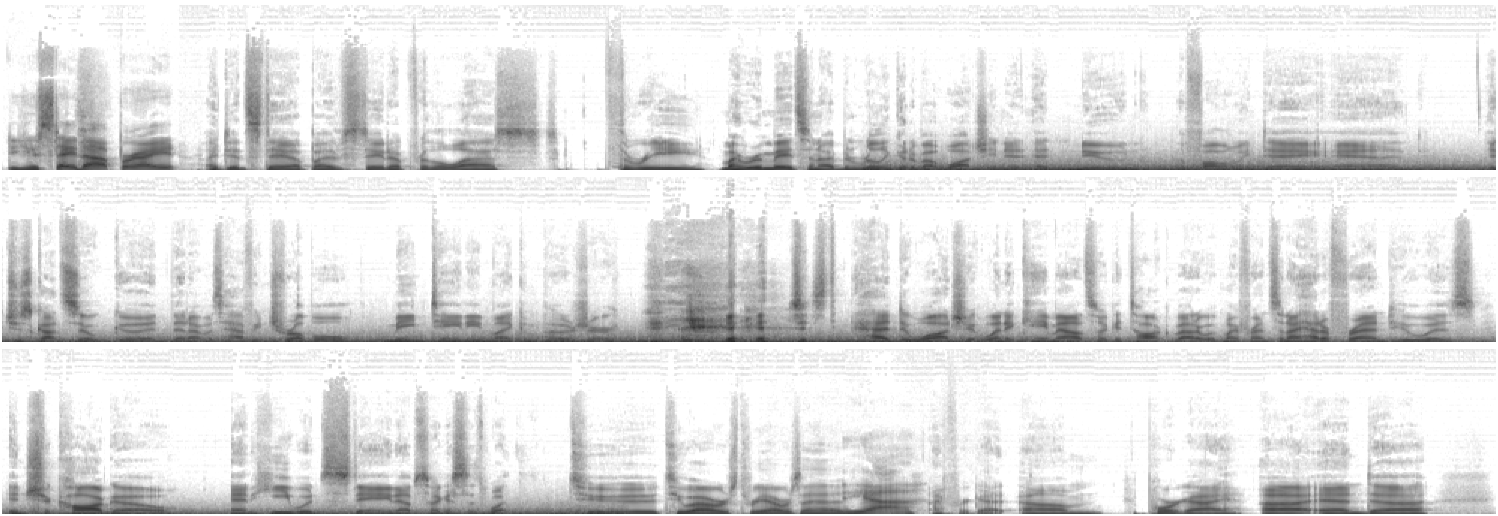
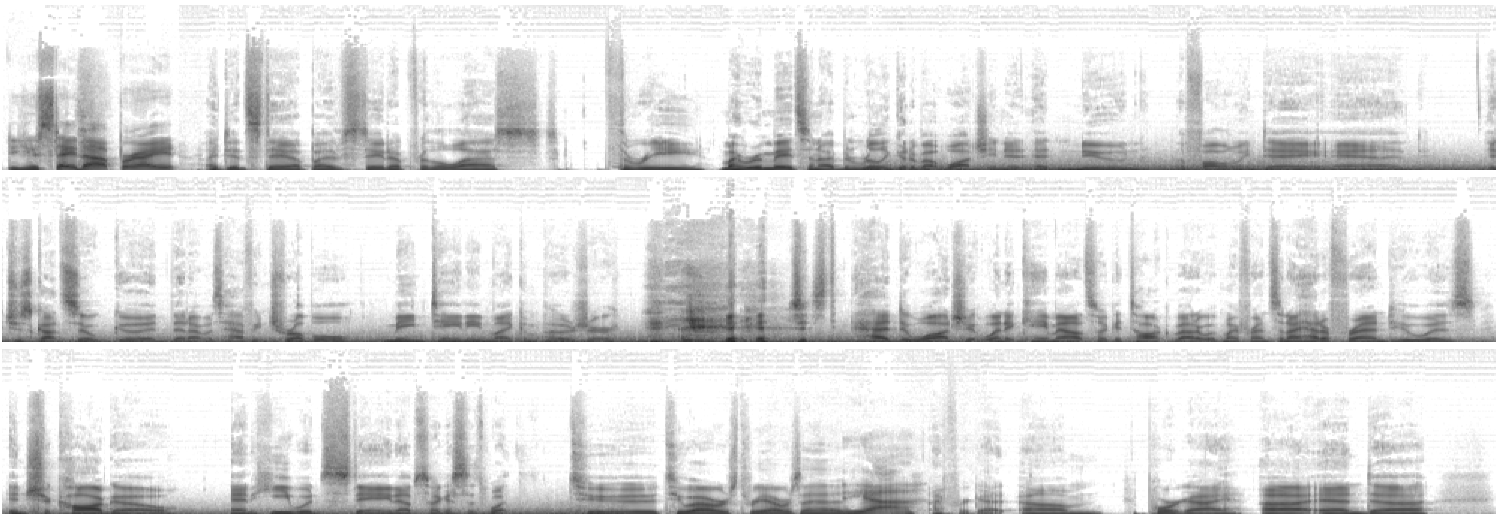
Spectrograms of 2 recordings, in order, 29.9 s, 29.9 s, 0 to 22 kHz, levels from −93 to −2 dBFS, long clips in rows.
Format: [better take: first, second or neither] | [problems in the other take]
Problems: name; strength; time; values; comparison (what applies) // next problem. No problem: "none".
second | wind noise on the microphone; heavy; from 5.5 to 24 s; 8 dB below the speech; occasional gusts in the second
